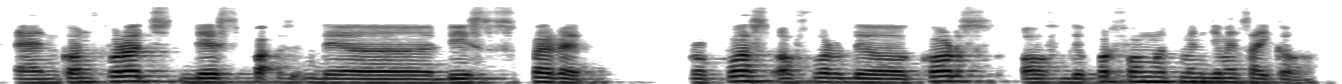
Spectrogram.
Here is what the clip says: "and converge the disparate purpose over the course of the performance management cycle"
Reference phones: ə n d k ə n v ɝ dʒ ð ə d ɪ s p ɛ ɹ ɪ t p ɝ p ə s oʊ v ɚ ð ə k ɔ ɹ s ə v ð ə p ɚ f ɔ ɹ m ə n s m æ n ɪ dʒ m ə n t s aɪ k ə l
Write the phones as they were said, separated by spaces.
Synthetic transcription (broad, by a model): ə n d k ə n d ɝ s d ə d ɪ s p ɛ ɹ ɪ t p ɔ p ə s oʊ f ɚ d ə k ɔ ɹ s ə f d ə p ɚ f ɔ ɹ m ə n s m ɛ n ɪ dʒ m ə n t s aɪ k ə l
